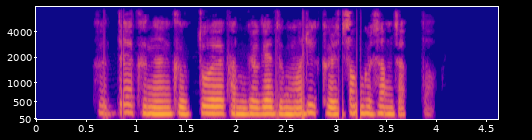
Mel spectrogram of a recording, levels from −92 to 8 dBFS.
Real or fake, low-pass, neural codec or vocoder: fake; 7.2 kHz; vocoder, 44.1 kHz, 128 mel bands every 256 samples, BigVGAN v2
